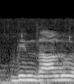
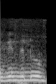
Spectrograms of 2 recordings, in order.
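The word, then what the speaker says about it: vindaloo: favorite dishes in our restaurant is uh for vindal as it's correctly pronounced because next time you go to an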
